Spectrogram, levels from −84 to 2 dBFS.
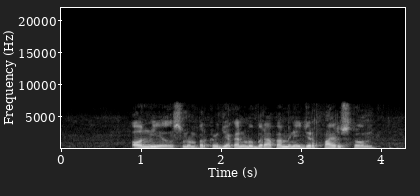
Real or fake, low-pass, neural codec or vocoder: fake; 7.2 kHz; codec, 16 kHz, 4 kbps, X-Codec, WavLM features, trained on Multilingual LibriSpeech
